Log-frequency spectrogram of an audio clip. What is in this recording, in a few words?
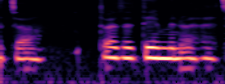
"dim", Welsh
